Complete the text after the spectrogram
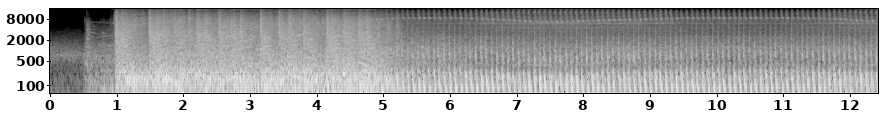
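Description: A helicopter's engine starts and its rotor beats loudly and steadily.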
